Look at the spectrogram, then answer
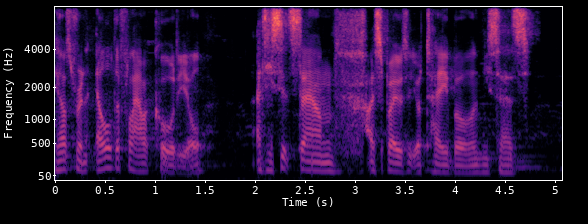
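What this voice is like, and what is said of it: Usual voice. Nothing is said of it.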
